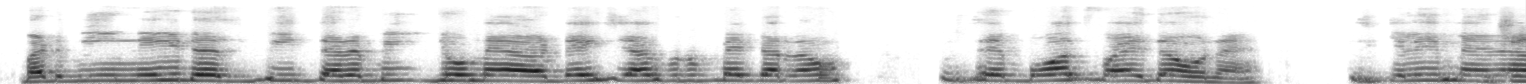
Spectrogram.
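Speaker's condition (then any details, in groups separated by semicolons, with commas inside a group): Motor neurone disease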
